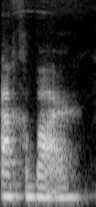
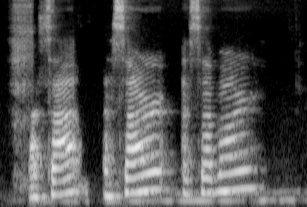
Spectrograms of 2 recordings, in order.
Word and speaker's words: acabar: Yeah, the C is always like k in C, Okay. but with the exception when it goes with E or I.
